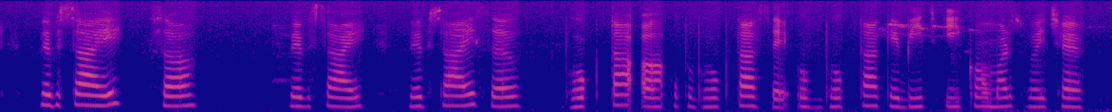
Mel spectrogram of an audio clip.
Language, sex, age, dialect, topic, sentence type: Maithili, female, 18-24, Eastern / Thethi, banking, statement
